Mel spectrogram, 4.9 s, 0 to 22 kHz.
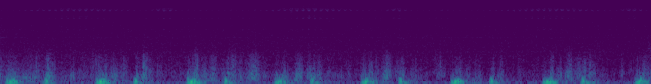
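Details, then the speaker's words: A man's heartbeat heard with his girlfriend lying on his chest in an ASMR role-play, binaural 3Dio microphone recording: steady paired thumps at about 88 per minute, slightly quick but normal rhythm. "心音早いよって。そりゃ彼女が覆いかぶさってたらドキドキ"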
